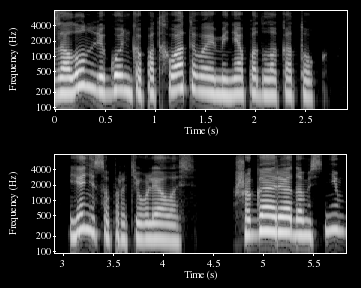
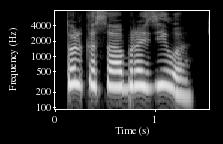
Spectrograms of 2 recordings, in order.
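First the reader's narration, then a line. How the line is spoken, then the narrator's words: Giggling. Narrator (Russian): хихикнул он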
